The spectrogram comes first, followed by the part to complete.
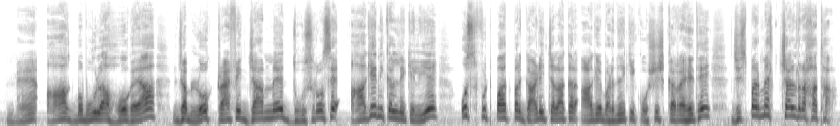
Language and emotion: Hindi, angry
